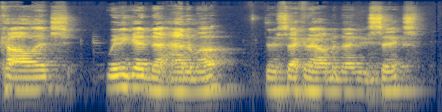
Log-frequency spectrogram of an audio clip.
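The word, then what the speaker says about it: Ænima: drifted we left College we didn't get into Ana their second Al in '96 why are the fans so crazy uh so awesome question first of all it's pronounced Ana so that there's proof enough that you're not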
